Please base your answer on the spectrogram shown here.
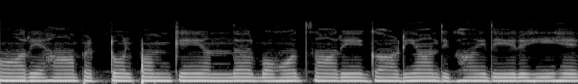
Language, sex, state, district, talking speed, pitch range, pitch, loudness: Hindi, female, Chhattisgarh, Raipur, 135 wpm, 165-170 Hz, 170 Hz, -18 LUFS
